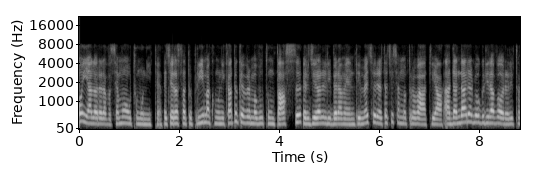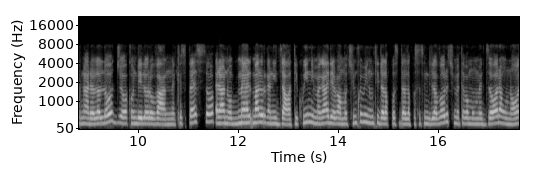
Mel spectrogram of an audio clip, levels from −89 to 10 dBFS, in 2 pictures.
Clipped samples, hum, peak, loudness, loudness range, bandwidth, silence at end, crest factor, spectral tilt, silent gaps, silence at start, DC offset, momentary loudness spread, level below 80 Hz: under 0.1%; none; -4 dBFS; -21 LUFS; 3 LU; 8.4 kHz; 0 s; 16 dB; -5.5 dB/octave; none; 0 s; under 0.1%; 7 LU; -70 dBFS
